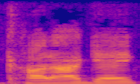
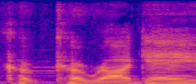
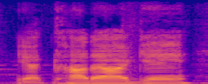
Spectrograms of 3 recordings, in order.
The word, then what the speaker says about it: karaage: on a stick so fried chicken in Japan is called karaage karaage if you don't want to pronounce it correctly ya kadhai gay it's a little different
